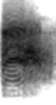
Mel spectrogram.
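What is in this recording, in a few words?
"Perth", English, ATC Callsign; DCS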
